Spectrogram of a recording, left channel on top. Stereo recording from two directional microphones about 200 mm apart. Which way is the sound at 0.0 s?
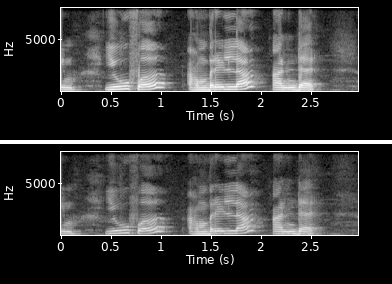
35° left (ahead or behind).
